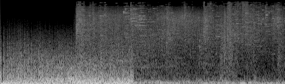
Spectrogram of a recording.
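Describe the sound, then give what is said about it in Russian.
An explosion at a school building blasts out as a loud, dense roar for just over a second, then falls to a lower, lingering rumbling and crackling tail. “Взрыв прогремел в момент, когда из окон школы в панике начали выскакивать люди.”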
